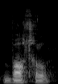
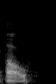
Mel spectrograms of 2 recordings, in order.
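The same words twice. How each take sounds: First: The middle t is clearly pronounced. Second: The middle t is dropped. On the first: "the correct pronunciation for it is bottle" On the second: "we don't often cross our T's, so we say bottle"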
